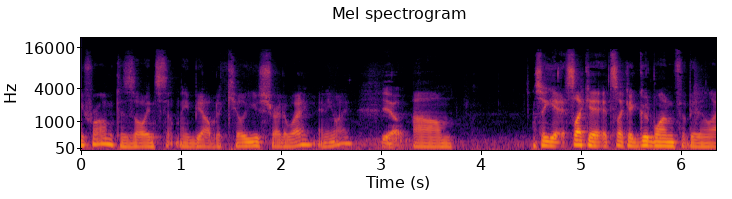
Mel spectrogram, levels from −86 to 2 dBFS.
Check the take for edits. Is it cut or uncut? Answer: uncut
